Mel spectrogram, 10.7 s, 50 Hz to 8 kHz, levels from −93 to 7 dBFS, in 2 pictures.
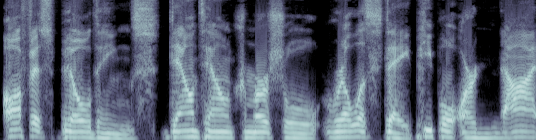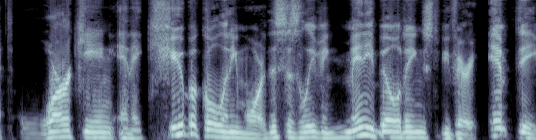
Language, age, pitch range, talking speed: English, 30-49, 100-120 Hz, 130 wpm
